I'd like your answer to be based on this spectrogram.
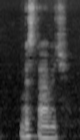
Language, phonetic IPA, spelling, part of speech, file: Polish, [vɨˈstavʲit͡ɕ], wystawić, verb, LL-Q809 (pol)-wystawić.wav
